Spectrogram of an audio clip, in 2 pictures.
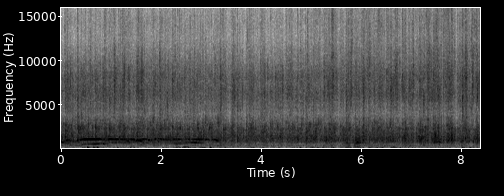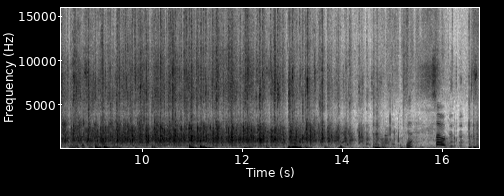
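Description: An audience at the Beyond Borders event bursts into a long, steady round of applause welcoming two speakers before a debate, dense clapping holding at an even loudness for about fifteen seconds before thinning out at the end.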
